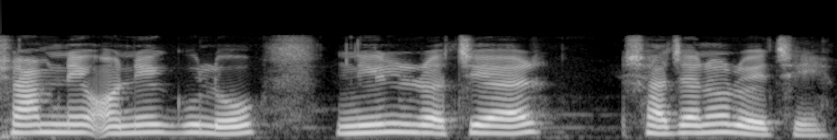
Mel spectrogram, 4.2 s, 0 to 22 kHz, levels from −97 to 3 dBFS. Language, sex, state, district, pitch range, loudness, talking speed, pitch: Bengali, female, West Bengal, Cooch Behar, 200-225 Hz, -16 LUFS, 100 wpm, 220 Hz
